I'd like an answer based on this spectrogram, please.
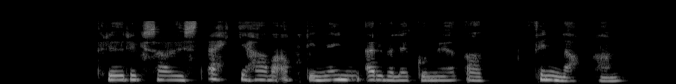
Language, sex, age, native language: Icelandic, female, 50-59, Icelandic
